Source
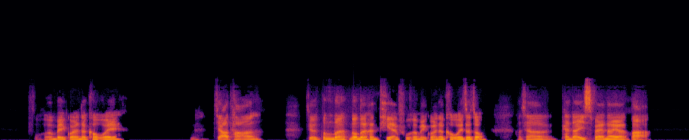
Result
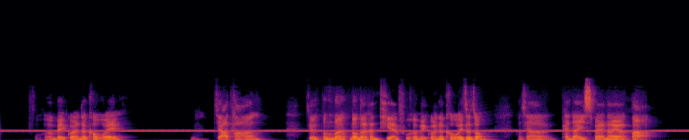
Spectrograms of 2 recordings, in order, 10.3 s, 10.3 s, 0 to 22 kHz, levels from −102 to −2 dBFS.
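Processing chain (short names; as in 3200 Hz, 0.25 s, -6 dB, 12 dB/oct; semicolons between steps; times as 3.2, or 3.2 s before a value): whine 1500 Hz -45 dBFS; flange 0.35 Hz, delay 9.8 ms, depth 9.6 ms, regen +76%; frequency shift +18 Hz; gain -2.5 dB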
